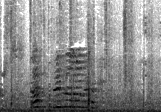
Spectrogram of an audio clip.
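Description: A child's high-pitched voice calling out for about a second, starting about half a second in, with no clear words.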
